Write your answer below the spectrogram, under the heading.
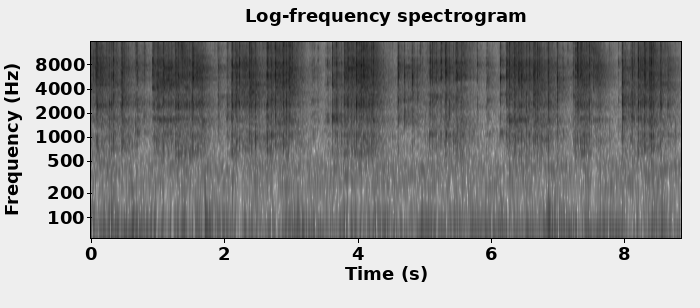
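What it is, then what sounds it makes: Pressed salt block scraped and crushed. A metal utility-knife blade cuts and scrapes a small, solid, crumbly cylindrical pressed salt block held in the hand, which has a gold glitter crust and a blue salt core. Bright, gritty crunching and scraping comes in repeated bursts as the salt crushes under the blade. Each crackle dies away quickly.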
